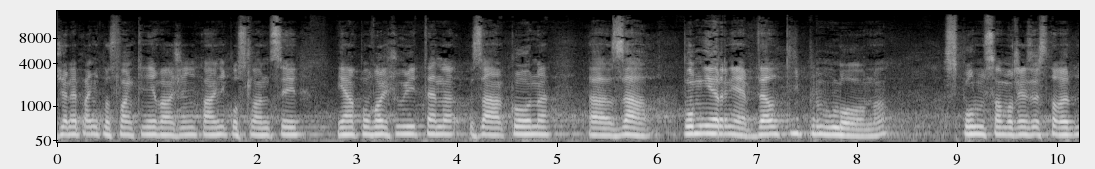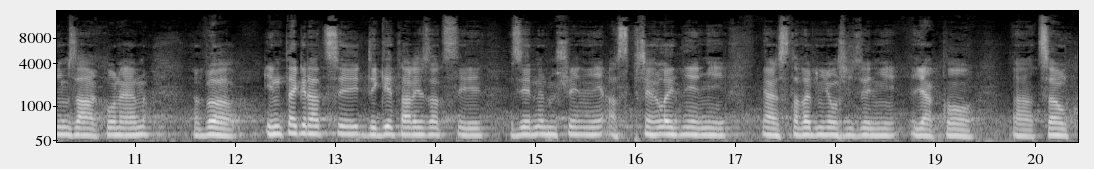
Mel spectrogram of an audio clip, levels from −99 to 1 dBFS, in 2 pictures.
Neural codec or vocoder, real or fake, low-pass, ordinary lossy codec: codec, 44.1 kHz, 3.4 kbps, Pupu-Codec; fake; 14.4 kHz; MP3, 64 kbps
